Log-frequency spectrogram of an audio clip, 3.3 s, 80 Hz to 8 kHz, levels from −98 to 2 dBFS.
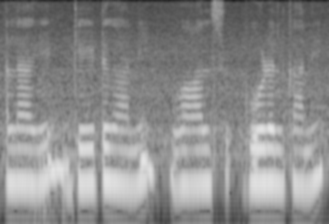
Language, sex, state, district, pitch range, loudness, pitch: Telugu, female, Telangana, Karimnagar, 185-200 Hz, -16 LUFS, 190 Hz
